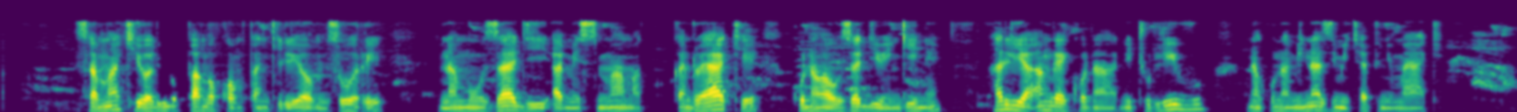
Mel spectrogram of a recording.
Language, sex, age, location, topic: Swahili, female, 18-24, Mombasa, agriculture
